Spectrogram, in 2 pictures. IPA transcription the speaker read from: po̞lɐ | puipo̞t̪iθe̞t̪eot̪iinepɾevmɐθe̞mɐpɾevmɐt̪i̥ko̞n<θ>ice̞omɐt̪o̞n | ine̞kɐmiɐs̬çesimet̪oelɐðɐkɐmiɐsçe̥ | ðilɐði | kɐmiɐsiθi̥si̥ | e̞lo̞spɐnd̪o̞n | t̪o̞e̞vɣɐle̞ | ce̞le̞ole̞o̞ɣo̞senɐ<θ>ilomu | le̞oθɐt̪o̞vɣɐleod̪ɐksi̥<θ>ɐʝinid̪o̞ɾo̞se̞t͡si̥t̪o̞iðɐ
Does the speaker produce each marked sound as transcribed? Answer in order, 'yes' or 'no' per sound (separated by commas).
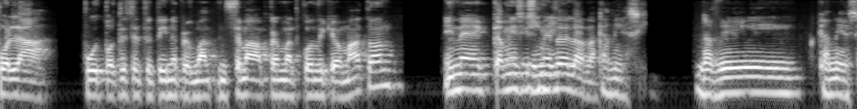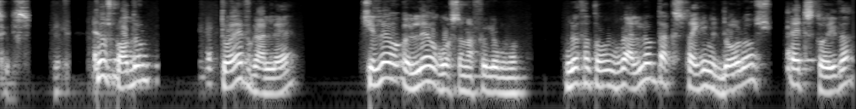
no, no, yes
